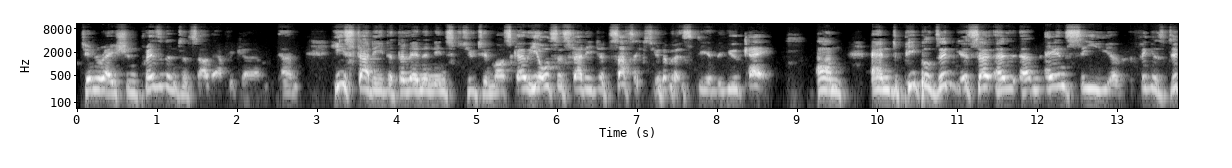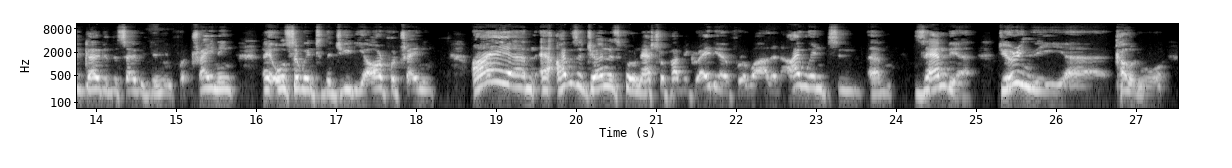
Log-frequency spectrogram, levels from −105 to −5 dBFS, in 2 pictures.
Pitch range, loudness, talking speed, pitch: 210-290 Hz, -19 LUFS, 155 wpm, 230 Hz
